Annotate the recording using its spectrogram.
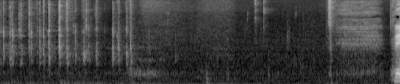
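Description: Computer keyboard typing: a quick run of keystrokes in the first second or so, then a few scattered key presses, with a short soft hiss near the end.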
